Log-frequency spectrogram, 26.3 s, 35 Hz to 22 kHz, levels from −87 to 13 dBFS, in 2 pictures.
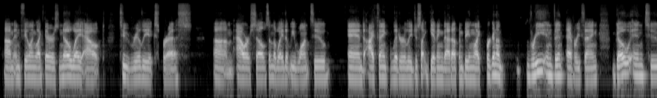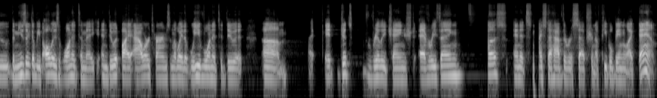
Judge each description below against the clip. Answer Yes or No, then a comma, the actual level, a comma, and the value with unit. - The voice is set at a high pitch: No, low, 135 Hz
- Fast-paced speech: No, average, 190 wpm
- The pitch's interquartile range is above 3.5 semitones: No, narrow, 2.6 semitones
